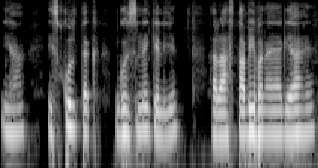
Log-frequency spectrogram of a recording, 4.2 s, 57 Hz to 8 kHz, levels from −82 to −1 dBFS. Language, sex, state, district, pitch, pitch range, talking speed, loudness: Hindi, male, Jharkhand, Ranchi, 160 Hz, 155-170 Hz, 155 wpm, -18 LUFS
